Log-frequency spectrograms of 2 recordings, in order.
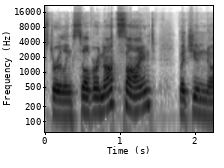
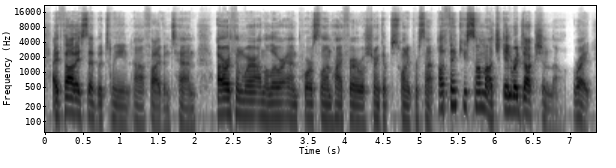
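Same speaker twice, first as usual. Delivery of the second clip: normal talking voice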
